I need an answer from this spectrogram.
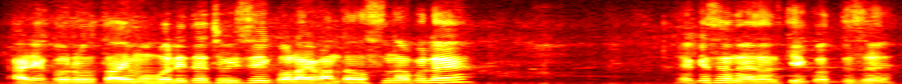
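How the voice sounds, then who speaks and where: Man, fast and off-mic, slightly high, captured faintly on lo-fi audio. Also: fairly even intonation, a little mellow, no echo.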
